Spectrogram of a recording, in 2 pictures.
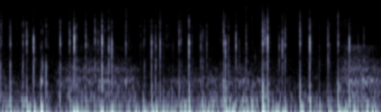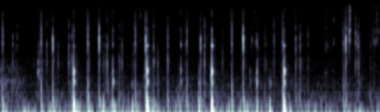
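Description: Long acrylic nails tap and scratch across the white lid and printed label of a medium, hollow plastic G Fuel powder tub. Quick, irregular, dry clicks mix with rasping scratches over a low, hollow body resonance. A few louder, sharper taps stand out toward the end.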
